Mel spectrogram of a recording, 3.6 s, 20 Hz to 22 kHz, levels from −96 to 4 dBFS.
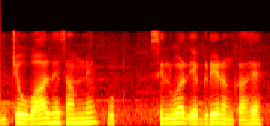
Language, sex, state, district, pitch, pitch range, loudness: Hindi, male, Arunachal Pradesh, Lower Dibang Valley, 140 Hz, 130-145 Hz, -16 LUFS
